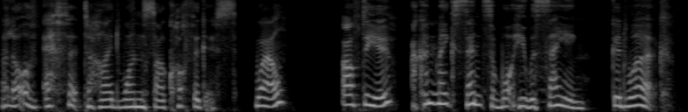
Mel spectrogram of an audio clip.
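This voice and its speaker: An actress voicing a sardonic female adventurer in a game, delivering dry, sarcastic quips and calm narration. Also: mid-range voice, normal speed, dry recording, natural voice. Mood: wry. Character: sardonic adult female adventurer, wry and unflappable. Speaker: player character voice actor.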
